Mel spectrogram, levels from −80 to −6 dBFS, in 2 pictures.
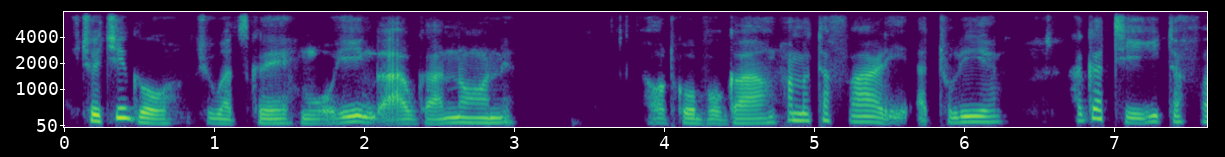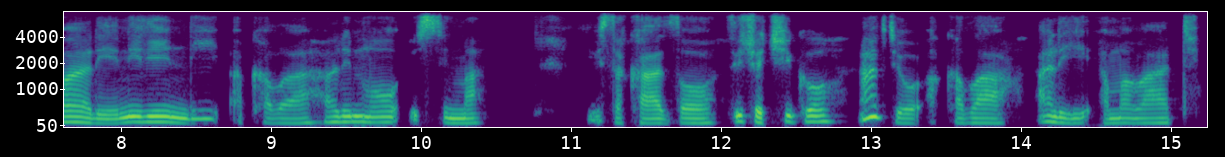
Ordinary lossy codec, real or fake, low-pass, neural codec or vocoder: Opus, 24 kbps; fake; 7.2 kHz; codec, 16 kHz, 1 kbps, X-Codec, HuBERT features, trained on LibriSpeech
